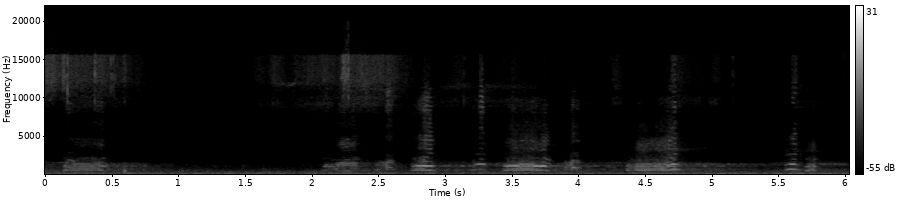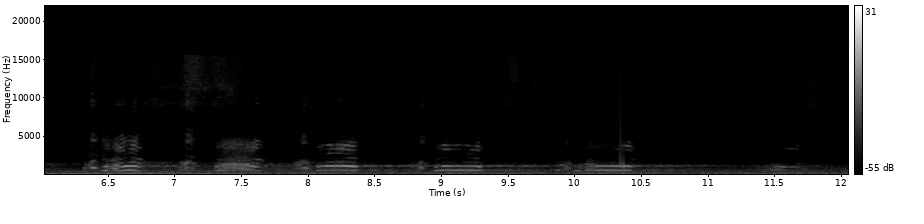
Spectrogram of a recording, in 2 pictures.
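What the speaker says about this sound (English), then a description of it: "We got our local pair of Canadian geese coming by." A pair of Canada geese honk repeatedly at a distance over a lake at a trout fishing spot, their calls coming in irregular bursts above a faint, steady background hum.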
